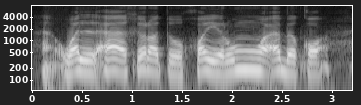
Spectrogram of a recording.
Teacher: Jangan lupa di khairun berjumpa dengan waw, itu digunnahkan, idgham bi gunnah. Khairun wa dibunyikan di hidung.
